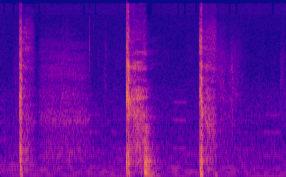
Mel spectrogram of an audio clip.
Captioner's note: coughs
